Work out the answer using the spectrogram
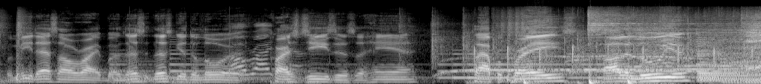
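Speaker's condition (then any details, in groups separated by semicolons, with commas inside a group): No condition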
